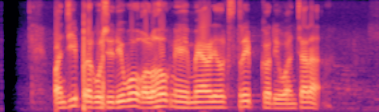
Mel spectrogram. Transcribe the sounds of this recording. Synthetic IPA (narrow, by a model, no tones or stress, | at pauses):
paɲd͡ʒipɾakusidiwɔɔlɔɦɔk̚niajmɛɾilst̪ɾip̚kɨrdiwaɲt͡ʃaɾa̰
